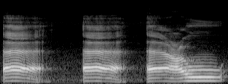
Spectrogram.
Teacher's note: hamzah kena ambil di halqum bawah. Okey, bersifat dengan jahar. A'u, ain bagi depan, u kena muncung.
